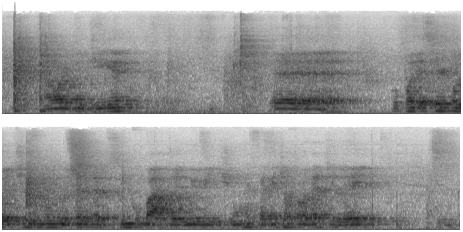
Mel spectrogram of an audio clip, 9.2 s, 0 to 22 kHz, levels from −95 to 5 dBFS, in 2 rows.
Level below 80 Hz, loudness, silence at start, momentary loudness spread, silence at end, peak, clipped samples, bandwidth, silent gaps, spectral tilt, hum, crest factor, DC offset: -40 dBFS; -16 LUFS; 0 s; 17 LU; 0 s; 0 dBFS; under 0.1%; 15 kHz; none; -5.5 dB/octave; none; 16 dB; 2%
